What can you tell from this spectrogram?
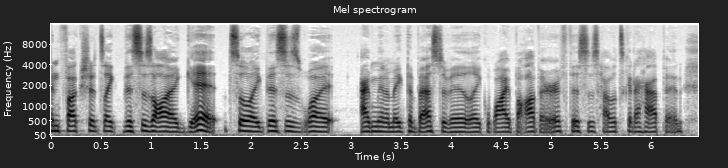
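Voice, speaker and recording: Speaking at a fairly quick pace with hardly any pauses, a woman delivers monotone, flat intonation in a very deep, low pitch. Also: very clean recording, silent background. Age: 20s. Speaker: film podcast guest. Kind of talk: casual chat.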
